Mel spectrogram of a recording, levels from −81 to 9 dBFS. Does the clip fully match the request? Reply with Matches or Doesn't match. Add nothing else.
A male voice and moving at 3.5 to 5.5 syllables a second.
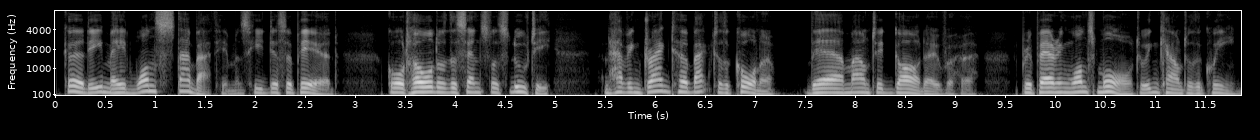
Matches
